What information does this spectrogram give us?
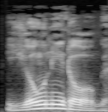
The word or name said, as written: योनि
